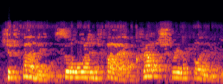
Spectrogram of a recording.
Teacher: people from the west of England, for example, would notice the R after the vowels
